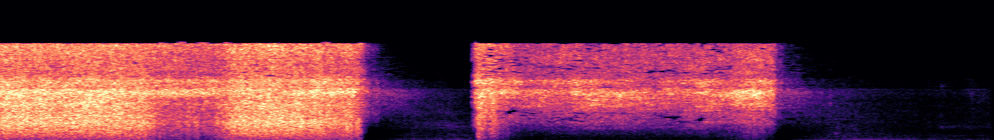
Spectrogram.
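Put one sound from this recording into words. An air gun blows loud hissing bursts of air.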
